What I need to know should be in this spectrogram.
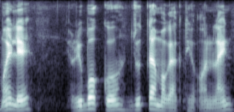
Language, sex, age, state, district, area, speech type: Nepali, male, 30-45, West Bengal, Darjeeling, rural, spontaneous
